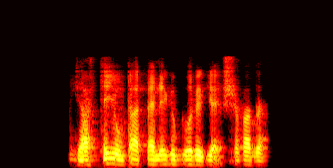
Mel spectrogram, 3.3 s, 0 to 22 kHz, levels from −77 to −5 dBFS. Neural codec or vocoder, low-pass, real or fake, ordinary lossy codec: codec, 16 kHz in and 24 kHz out, 0.6 kbps, FireRedTTS-2 codec; 5.4 kHz; fake; AAC, 48 kbps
